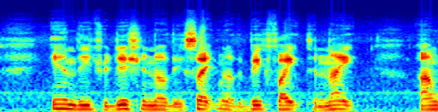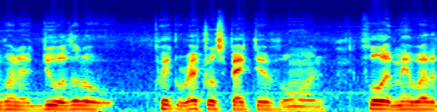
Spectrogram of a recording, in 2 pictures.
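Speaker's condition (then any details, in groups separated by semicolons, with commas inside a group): No condition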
